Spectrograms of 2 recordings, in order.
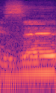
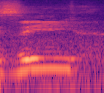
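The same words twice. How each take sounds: First: The letter is said as zed. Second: The letter is said as zee.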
